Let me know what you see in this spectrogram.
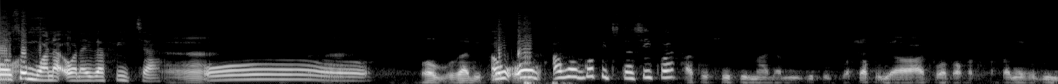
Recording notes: This episode was recorded under challenging circumstances, our team has put efforts to ensure the audio is audible, earphones are advised.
